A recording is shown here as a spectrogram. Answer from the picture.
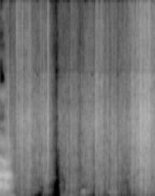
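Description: Clothes and their plastic wrapping rustling and crinkling as they are handled and sorted by hand.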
